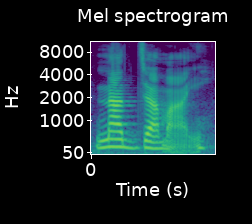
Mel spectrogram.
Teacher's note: তটা vanish হয়ে যাবে, জটা ডাবল হবে, নাচ জামাই হবে না, শব্দটা হবে নাচ জামাই।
